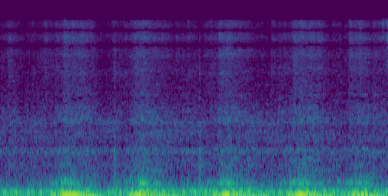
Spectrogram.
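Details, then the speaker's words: Honda Civic just after a new fuel filter was fitted and the system primed: a deep idle surges and sags about every second and never settles, close to stalling. Rough, hunting idle, cause unknown; a fuel pump has been ordered. "I don't know if you guys can hear that but it's kind of struggling on idle oh no it's B to"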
